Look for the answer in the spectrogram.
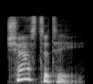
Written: chastity

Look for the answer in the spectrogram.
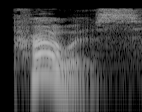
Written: prowess

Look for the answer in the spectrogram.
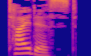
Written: tightest

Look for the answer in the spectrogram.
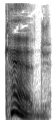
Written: cadge

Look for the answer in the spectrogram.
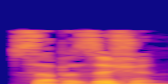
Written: supposition

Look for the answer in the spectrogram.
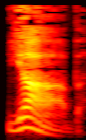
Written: yob

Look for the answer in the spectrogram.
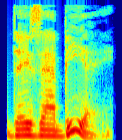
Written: deshabille

